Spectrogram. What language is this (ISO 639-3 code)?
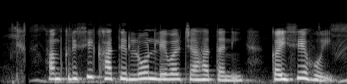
bho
